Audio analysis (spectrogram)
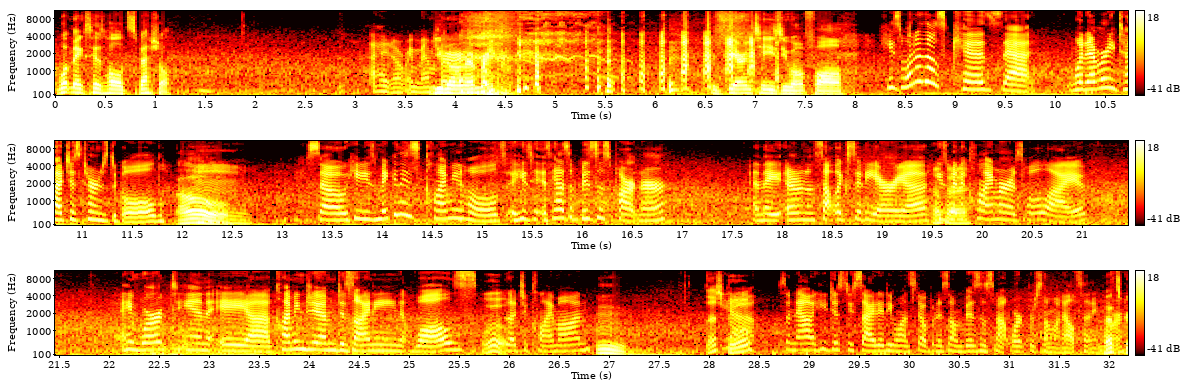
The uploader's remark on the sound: Recorded on 5/22/21 in front of The Pleasure Chest on Santa Monica Blvd in West Hollywood.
